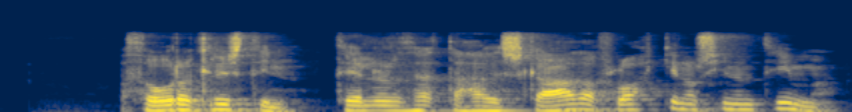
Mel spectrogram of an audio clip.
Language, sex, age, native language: Icelandic, male, 40-49, Icelandic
